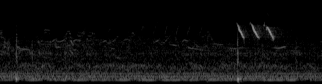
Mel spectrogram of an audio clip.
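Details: An African pied wagtail calls while running along the edge of a water hole on a morning safari drive, giving three quick, high, sharp downslurred notes over faint bird chatter and a low hum.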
